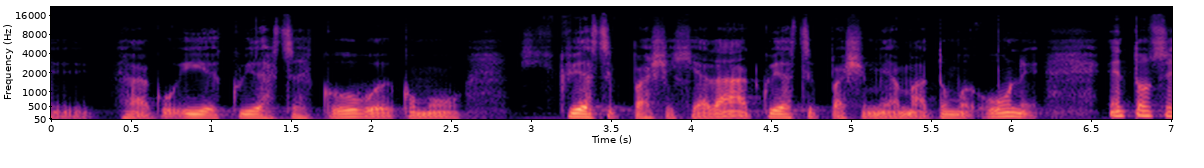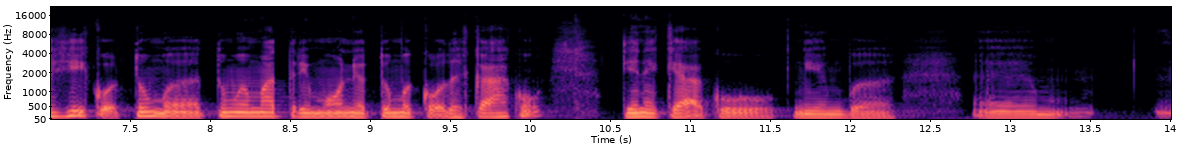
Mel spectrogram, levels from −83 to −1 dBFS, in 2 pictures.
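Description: No technical faults can be heard anywhere in this recording.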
